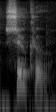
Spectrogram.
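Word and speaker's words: ψύχω: It's pronounced suku. Suko though. Strong's G 5594. Psucho. Psucho.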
